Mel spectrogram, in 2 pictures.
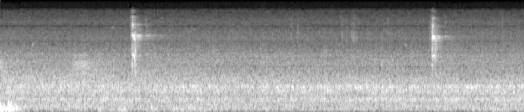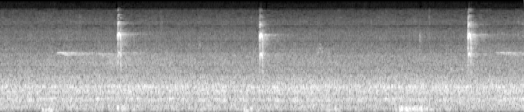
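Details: Busy female downy woodpecker giving single sharp, high 'pik' notes, spaced irregularly one to three seconds apart, over a faint steady background hum.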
